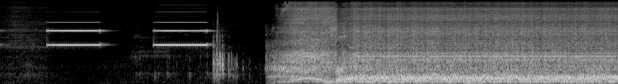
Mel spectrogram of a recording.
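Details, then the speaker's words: ProCom Magnum 110VT turbo heater (diesel/kerosene), after repair: two long beeps and a click, then the burner lights and fan settles into a steady even roar, normal startup. "so we'll give you a nice look at it here and show you how it starts up so you plug it up like this you're going to hear a countdown"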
